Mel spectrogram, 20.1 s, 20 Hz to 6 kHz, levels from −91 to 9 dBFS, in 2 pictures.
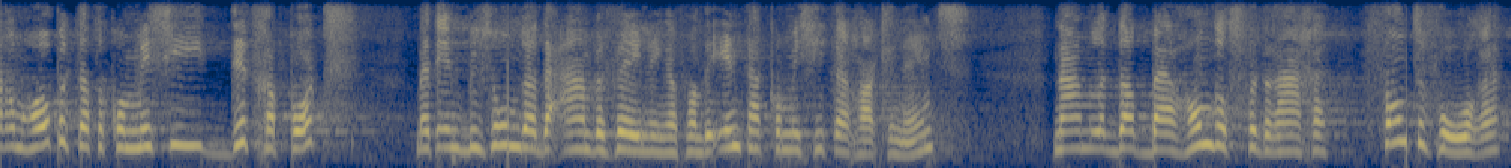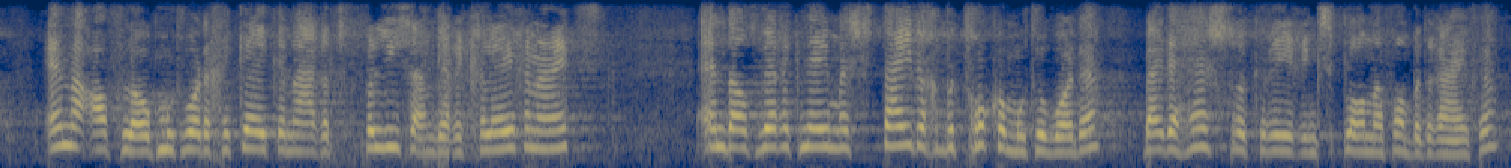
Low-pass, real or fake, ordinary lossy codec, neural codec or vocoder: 5.4 kHz; real; Opus, 24 kbps; none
